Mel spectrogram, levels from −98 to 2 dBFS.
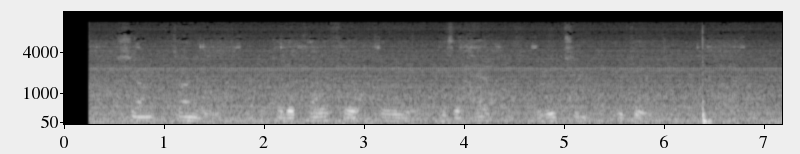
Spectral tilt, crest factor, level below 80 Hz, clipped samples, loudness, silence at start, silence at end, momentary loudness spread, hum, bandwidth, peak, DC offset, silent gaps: -7 dB/octave; 22 dB; -38 dBFS; under 0.1%; -24 LUFS; 0.25 s; 0 s; 10 LU; none; 11.5 kHz; -2 dBFS; under 0.1%; none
